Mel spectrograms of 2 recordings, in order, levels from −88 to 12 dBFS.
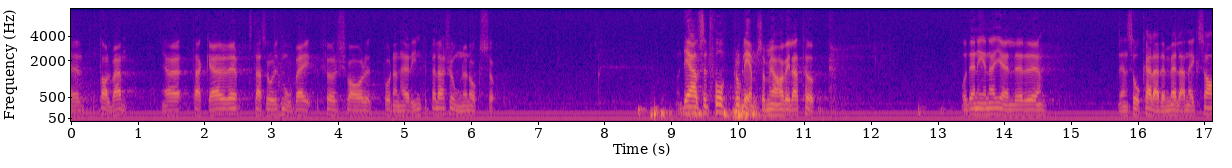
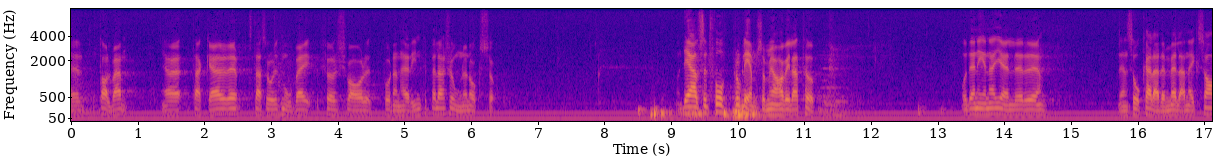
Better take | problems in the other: first | background sound (Musical instrument); 19 dB below the speech

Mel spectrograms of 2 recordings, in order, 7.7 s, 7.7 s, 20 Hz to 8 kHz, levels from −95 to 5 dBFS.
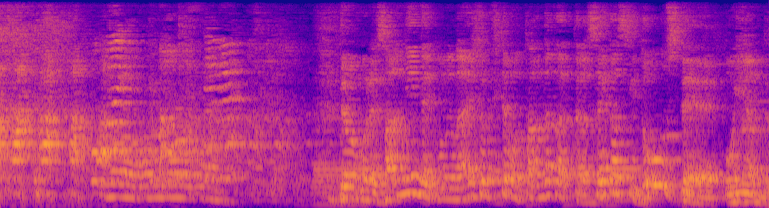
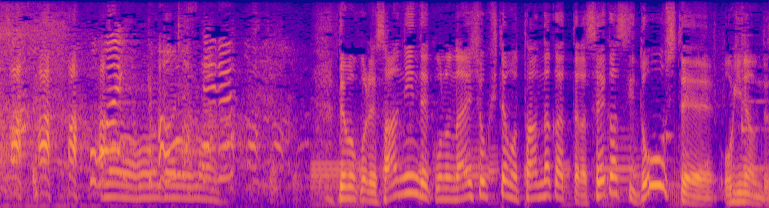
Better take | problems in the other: second | room echo; dies away in 0.5 s

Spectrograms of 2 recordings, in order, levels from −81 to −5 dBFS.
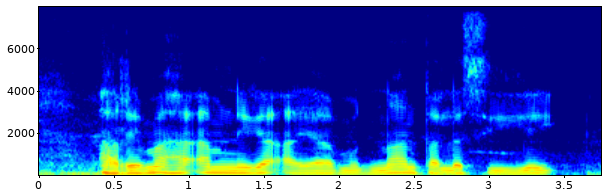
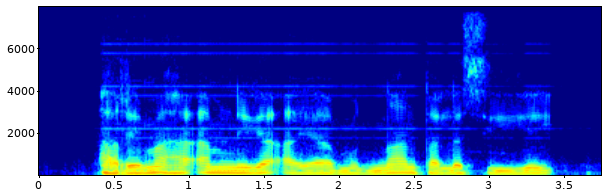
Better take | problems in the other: first | noise reduction (neural separator model SepFormer DNS4)

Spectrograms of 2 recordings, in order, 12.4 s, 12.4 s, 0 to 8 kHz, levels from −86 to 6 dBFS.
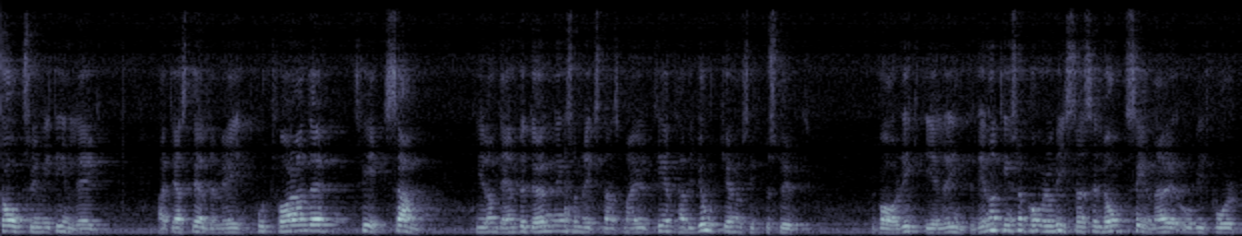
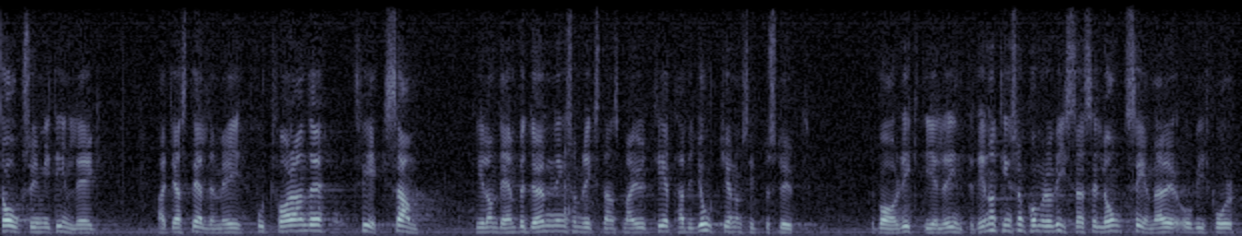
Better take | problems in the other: second | room echo; dies away in 0.5 s

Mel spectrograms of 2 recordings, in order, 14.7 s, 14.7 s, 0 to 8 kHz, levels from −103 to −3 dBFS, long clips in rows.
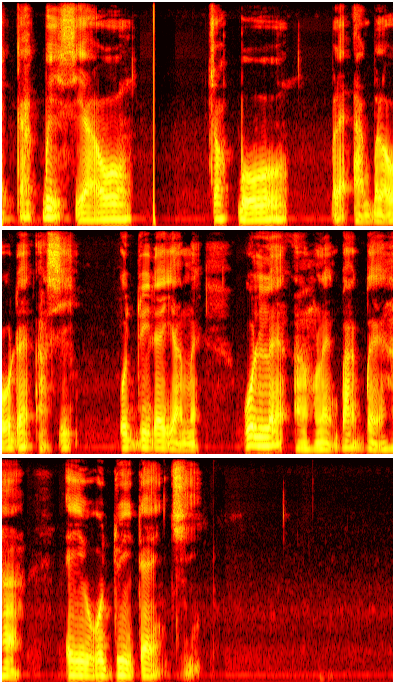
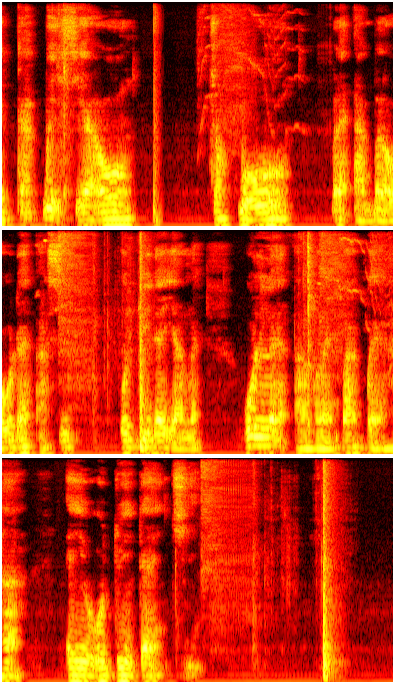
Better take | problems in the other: first | background sound (Microwave oven); 12 dB below the speech // room echo; dies away in 0.2 s

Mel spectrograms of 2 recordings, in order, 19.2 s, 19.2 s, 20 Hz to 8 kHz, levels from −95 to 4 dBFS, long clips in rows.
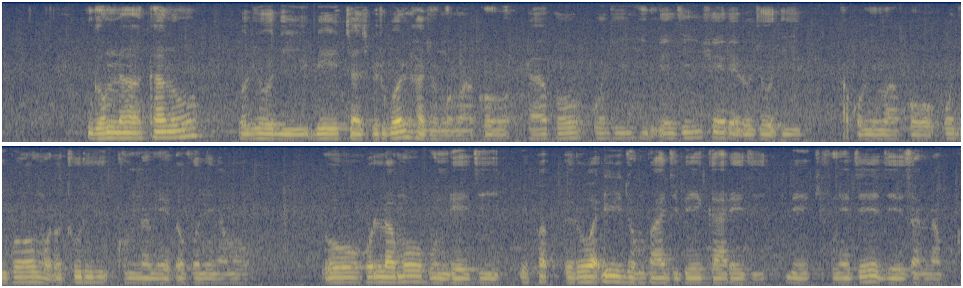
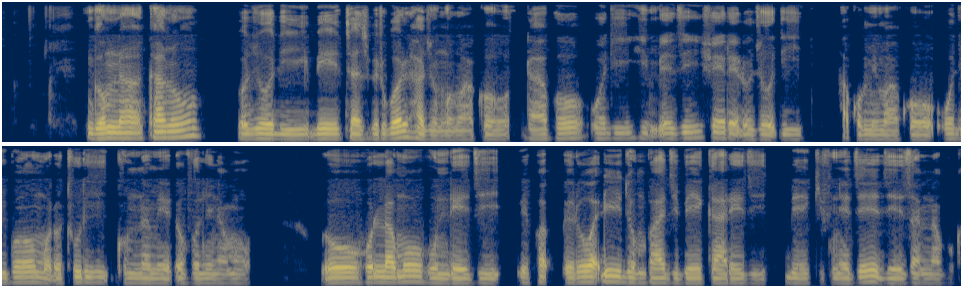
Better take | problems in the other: second | background sound (Rain); 15 dB below the speech // room echo; dies away in 0.5 s

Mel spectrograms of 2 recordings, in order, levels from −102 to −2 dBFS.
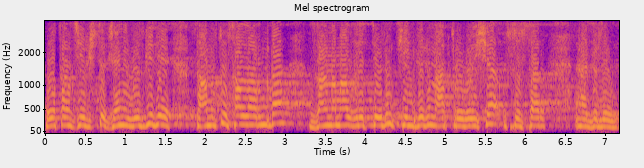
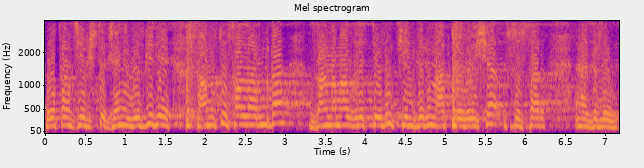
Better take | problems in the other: first | background sound (Snare drum); 9 dB below the speech

